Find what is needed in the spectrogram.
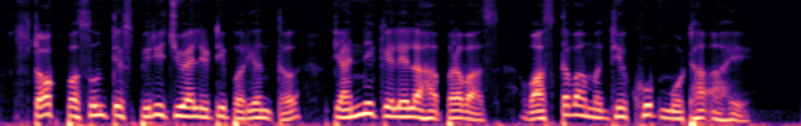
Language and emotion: Marathi, neutral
